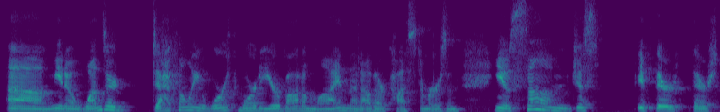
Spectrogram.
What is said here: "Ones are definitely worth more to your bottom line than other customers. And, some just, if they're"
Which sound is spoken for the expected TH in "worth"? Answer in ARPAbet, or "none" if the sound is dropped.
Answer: TH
